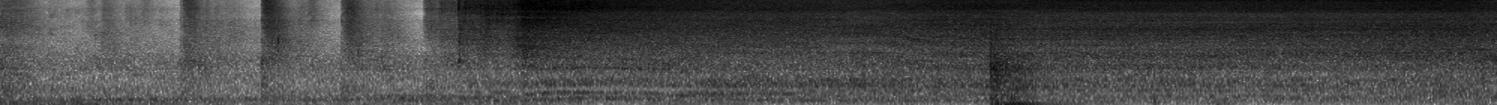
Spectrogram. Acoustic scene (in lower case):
restroom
